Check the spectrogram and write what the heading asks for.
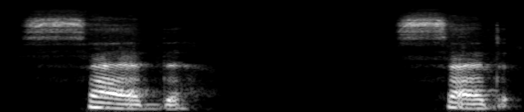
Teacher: this a i it actually sounds a lot more like an e this short e sound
